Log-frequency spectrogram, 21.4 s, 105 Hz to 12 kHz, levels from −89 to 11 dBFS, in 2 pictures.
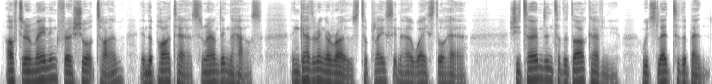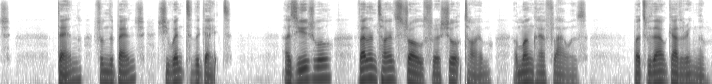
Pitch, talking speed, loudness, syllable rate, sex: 105 Hz, 165 wpm, -20 LUFS, 5.1 syllables/s, male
